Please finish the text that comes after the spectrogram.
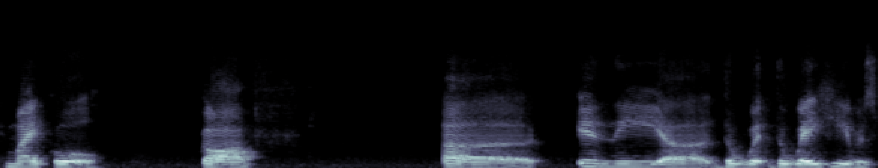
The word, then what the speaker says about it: Gough: It's spelled Gough, but pronounced Gough like Gof.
